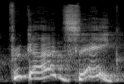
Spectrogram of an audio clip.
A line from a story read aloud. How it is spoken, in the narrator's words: pleaded the lad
